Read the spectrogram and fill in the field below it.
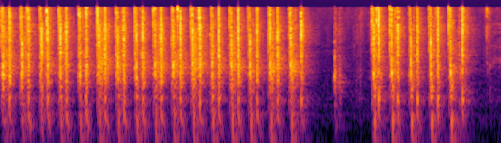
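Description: A food chopper dices peppers in a fast, even run of sharp chopping strikes, close and loud. After a brief pause the strikes resume for a second burst.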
